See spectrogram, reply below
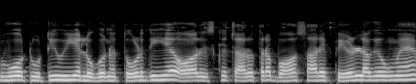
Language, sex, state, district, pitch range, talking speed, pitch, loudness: Hindi, female, Bihar, West Champaran, 175-200 Hz, 260 wpm, 185 Hz, -14 LUFS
